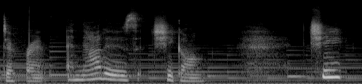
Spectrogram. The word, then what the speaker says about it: qi: and that is Qigong Chi is spelled q i and gong g-o-n-g tea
